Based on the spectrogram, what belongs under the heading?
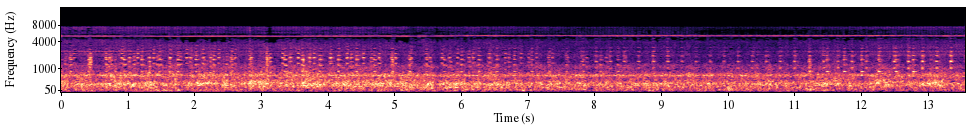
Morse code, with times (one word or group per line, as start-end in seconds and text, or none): none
